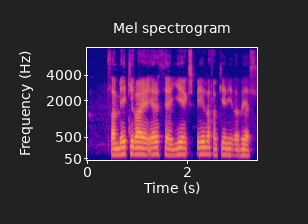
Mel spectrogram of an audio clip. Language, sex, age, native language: Icelandic, male, 20-29, Icelandic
